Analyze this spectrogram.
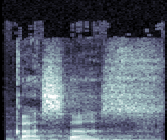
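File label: "Casas", Spanish, male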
